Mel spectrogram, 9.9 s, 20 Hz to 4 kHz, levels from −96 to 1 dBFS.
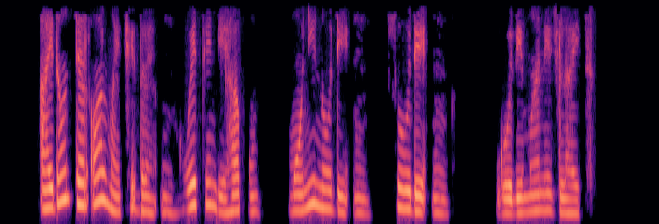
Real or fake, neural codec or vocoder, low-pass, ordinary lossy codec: fake; vocoder, 44.1 kHz, 128 mel bands every 512 samples, BigVGAN v2; 3.6 kHz; MP3, 32 kbps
